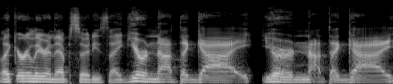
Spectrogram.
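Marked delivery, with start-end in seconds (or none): 1.3-3.9 deep, slow, flat, unvarying growl. Quoting a character's line from the episode in a deep growly monotone. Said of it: "really deep, like monotonous voice ... that growly sound".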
